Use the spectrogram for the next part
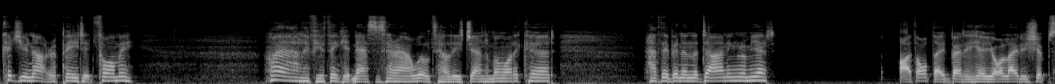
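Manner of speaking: a shaken noblewoman holding together; refined distressed lady. A narrator's reading. Lady Brackenstall voiced in story.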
